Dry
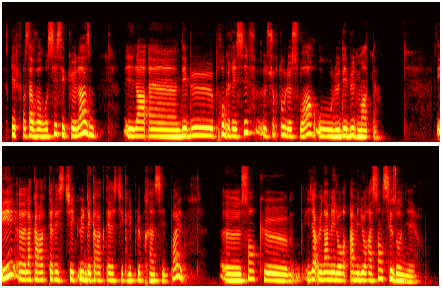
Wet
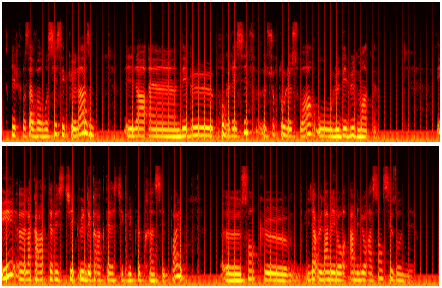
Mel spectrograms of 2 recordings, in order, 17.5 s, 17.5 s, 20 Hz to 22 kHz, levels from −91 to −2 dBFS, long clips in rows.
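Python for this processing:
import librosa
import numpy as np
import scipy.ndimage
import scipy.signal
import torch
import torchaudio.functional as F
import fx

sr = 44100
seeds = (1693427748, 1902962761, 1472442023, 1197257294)

y = fx.fade_out_tail(x, sr, length_s=1.94)
y = fx.add_hum(y, sr, base_hz=60, snr_db=11)
y = fx.buffer_crackle(y, sr, first_s=0.55, period_s=0.12, block=256, kind='repeat')
y = y * 10.0 ** (-7.5 / 20.0)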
